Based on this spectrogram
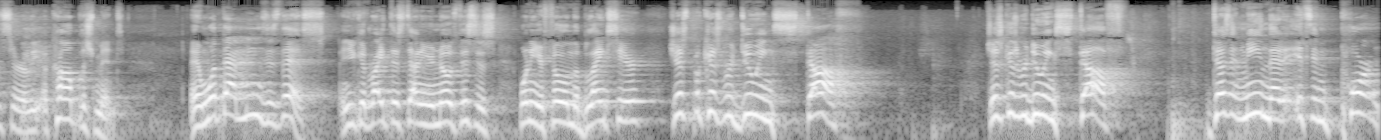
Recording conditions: live audience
